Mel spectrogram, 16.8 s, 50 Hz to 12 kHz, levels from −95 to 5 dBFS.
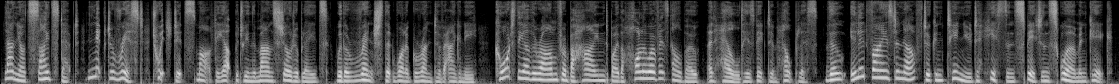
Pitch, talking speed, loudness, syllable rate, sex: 195 Hz, 190 wpm, -18 LUFS, 4.4 syllables/s, female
